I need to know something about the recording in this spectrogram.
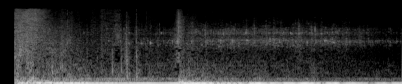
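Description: Intro sting of designed sound effects: a loud, deep bass rumble that opens with a bright whoosh, with a few sharp glitchy hits between one and two seconds in.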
